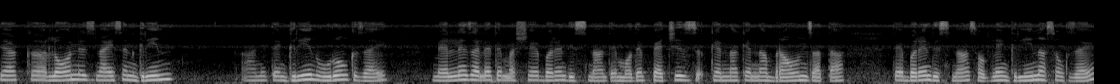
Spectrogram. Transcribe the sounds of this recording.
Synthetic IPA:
t̪jaklɔnid͡znajsaniɡɾiːn | anit̪ɛ̃ɡɾiːnuɾõŋkd͡zaj | mɛlnɛ̃d͡zalɛ̃t̪ɛ̃maɕẽbəɾɛ̃d̪isnãt̪ɛ̃mɔd̪ɛ̃pɛt͡ɕid͡zkɛnakɛnabɾʔaund͡zat̪a | t̪ɛ̃bəɾẽd̪isnãsɔɡlɛ̃ɡɾiːnasõŋkd͡zaj

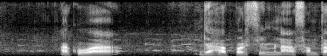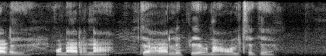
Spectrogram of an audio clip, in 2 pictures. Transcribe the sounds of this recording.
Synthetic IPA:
a̰kɔwa | d͡ʒaɦapəɾsimɛna̰ʔasant̪aɽɛɔnaɾanaʔ | d͡ʒaɦalipiɔnaʔɔlt͡ʃikɛ

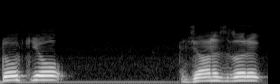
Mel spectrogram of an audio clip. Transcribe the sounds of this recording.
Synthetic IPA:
ʈoːkijoː | d͡ʒaːnɐzbɐɾk̚

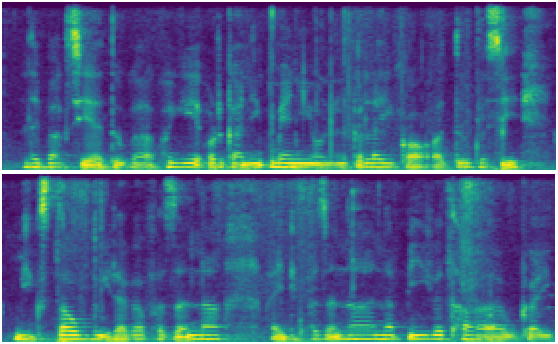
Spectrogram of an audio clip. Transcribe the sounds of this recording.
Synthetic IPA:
lajbak̚sḛɐ̰duɡaɐ̰kʰojɡiʔoɾɡanik̚menionɡɐlajkɔ̰ɐ̰duɡɐsḭ | mikstawbujɾɐɡɐpʰɐzɐ̰tna̰ː | jdipʰɐzɐ̰tnanapiɡɐtʰawkaj

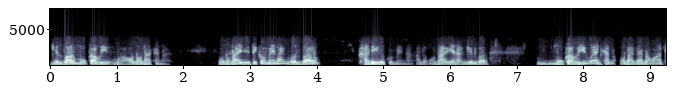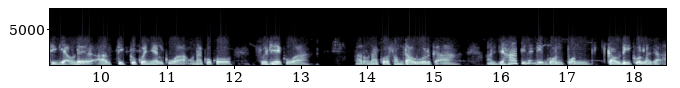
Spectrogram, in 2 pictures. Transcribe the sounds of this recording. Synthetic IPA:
ɡɛlbaɾmɔkaɦujuʔmaɔnɔnakana | ɔnɔnaid̪ut̪ɛkɔmɛnaɡɔlbaɾ | kʰãɳɖid̪ɔkɔmɛnaad̪ɔʔɔnaɡɛnaʔɡɛlbaɾ | mɔkaɦujuʔaɛnkʰanɔnaɡanɔʔaʈʰikjaʔɔɳɖɛaɾt̪ikːɔkɔɲɛlkɔwaʔɔnakɔkɔ | sɔd͡ʒʱɛkɔwaː | ɾɔnakɔsamʈawɾuwəɽkaʔaː | ɾd͡ʒaɦãt̪inəʔɡɛɡɔnpɔnkawɖikɔlaɡaʔa

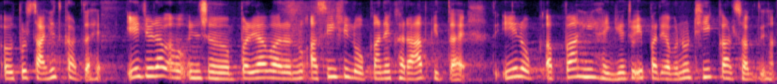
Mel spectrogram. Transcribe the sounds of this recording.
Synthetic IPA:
pɾəsaːɦɪt̪kəɾd̪aːɦɛː | eːd͡ʒeːɽaːpəɾjaːʋəɾənũːʔəsĩːɦiːloːkãːneːkʰəɾaːbkiːt̪aːɦɛː | t̪ḛːʔeːloːkəpːãːɦiːɦɛːɡɪjãːd͡ʒoːeːpəɾjaːʋəɾnũːʈʰiːkːəɾsəkd̪eːɦãː

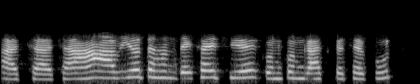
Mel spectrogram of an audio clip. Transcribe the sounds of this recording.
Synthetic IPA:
ətːʃʰaətːʃʰaəɦãabijot̪ɔɦəmd̪ekʰəjt͡ʃʰijɛkonkonɡat͡ʃkət͡ʃʰɛpʰul

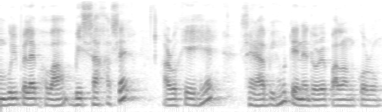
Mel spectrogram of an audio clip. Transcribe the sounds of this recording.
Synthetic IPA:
mbulipɛlajbʱababisːaxasɛ | a̰ɹuxejɦɛsɛɹabiɦʊ̃tɛnɛdɔɹɛpalɔnkɔɹʊ̃

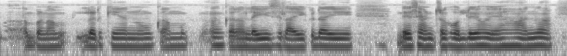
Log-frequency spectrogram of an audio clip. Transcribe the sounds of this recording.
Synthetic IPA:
ə̰ːpɳãːləɽkɪjãːnũːkəmkə̰ɾə̰̃nləiːsəlaːiːkəɖaːiːd̪eːsɛ̃ːɳʈəɾkʰoːleːɦoːeːɦən

